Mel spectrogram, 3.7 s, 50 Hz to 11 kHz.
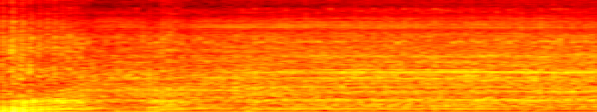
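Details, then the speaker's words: John Deere riding mower with replacement 16 hp engine, tractor jacked up, throttle on: starts right up and runs loud with rapid even firing, no knocks or stumbles; battery voltage rises from 12.6 to 13 V, stator charging properly. "it started right up, and I'm stepping away because it's so fucking loud"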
